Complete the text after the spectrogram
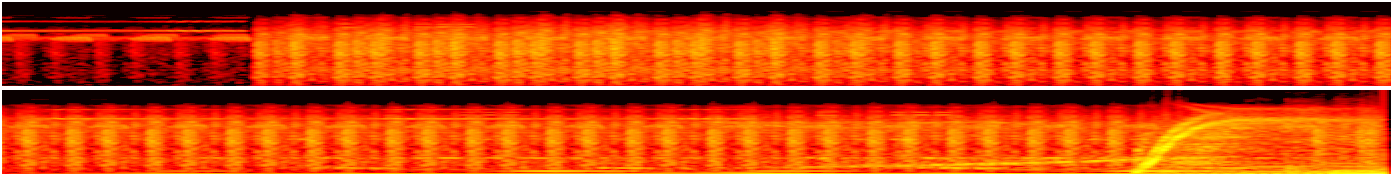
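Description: Rapid footsteps run across grass.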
